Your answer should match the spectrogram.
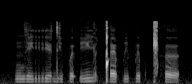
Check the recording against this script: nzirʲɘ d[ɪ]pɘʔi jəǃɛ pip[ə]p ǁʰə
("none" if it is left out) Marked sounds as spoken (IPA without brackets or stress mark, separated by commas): i, ɪ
